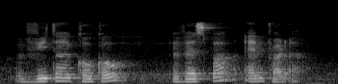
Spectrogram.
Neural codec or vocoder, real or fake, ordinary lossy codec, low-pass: none; real; none; 7.2 kHz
